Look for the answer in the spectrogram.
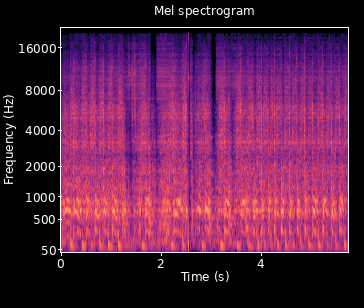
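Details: VW camper van with swapped TDI diesel engine and new harness: fuel pump clicks heard, then steady cranking at about three beats a second with starting spray, never catches. Owner wonders about the M1 relay; cause not confirmed.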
